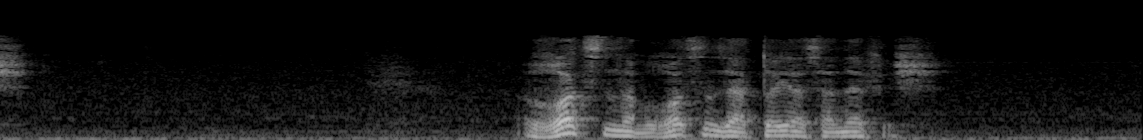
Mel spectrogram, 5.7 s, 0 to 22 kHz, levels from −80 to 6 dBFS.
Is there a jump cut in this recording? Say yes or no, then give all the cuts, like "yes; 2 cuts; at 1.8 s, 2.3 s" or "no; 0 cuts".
yes; 1 cut; at 3.2 s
